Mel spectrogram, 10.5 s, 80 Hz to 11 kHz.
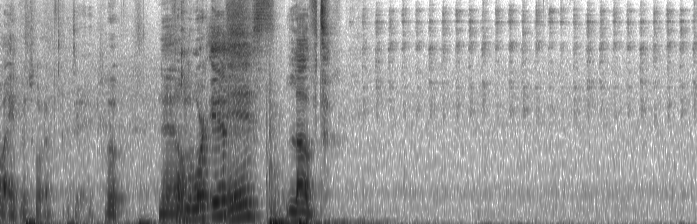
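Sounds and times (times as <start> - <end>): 
speech: 0.0 - 5.0
low hum: 0.0 - 10.4
loud clock ticking: 4.5 - 10.4.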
